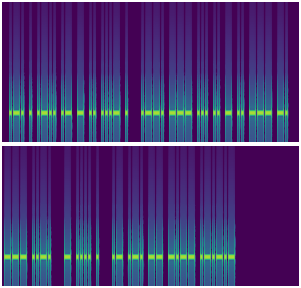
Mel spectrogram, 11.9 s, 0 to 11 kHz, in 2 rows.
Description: Morse code, heard as a keyed tone, about 30 wpm, 700 Hz. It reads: RELATIVE POSITION OF THE ARMY.
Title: Sentences from Top 1400 Words 30wpm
